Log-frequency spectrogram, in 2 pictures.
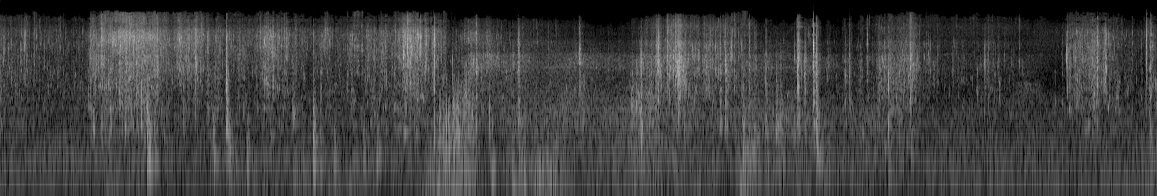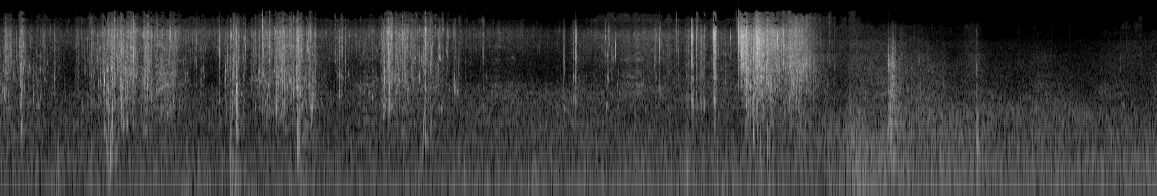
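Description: Boat's outboard motor idling steadily under water splashing at the hull, with frequent sharp clicks and knocks as the fish is unhooked and the tackle handled.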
